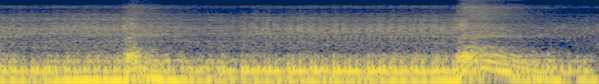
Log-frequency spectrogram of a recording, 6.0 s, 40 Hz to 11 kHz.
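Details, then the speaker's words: Ducati 916 V-twin after fuel pump quick-connector O-ring repair and pilot screw adjustment: deep lumpy idle with two sharp throttle blips, revs return cleanly without dipping; idle no longer dropping, balance still to verify with vacuum gauge. "respons better not dropping idle as much so I reckon that really just need a no two reader to test that"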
